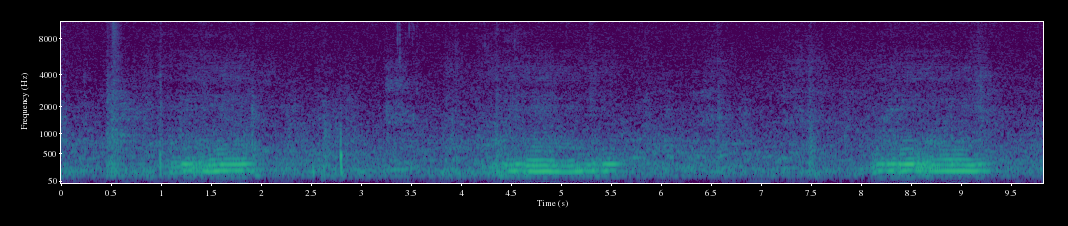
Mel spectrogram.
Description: While in a quite reading room someone is snoring. I can't decided if its the man in the corner or the woman directly behind me?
